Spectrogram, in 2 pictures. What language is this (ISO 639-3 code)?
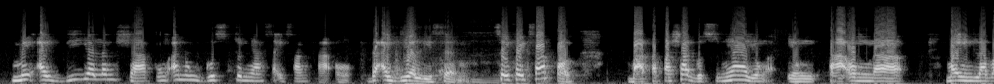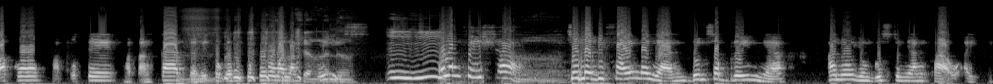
fil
